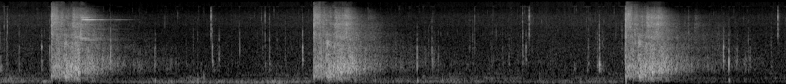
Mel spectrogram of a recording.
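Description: Three loud gunshots ring out at a target in the rain, each a sharp blast with a lingering decay, spaced about three seconds apart with quiet between.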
